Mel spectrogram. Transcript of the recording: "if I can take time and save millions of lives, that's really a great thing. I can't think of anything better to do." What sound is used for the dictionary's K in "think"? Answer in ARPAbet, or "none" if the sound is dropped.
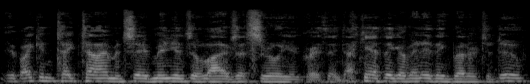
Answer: K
